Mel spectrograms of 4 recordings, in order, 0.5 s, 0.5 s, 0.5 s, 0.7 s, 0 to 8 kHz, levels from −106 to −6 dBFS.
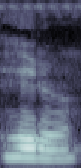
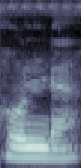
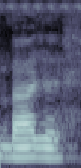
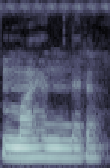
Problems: constant background noise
